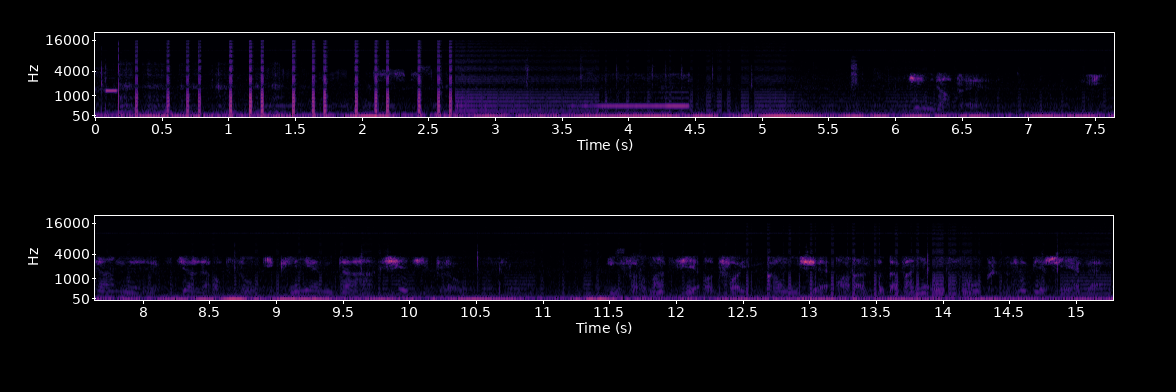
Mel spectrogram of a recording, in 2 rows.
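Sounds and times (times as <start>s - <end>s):
rapid rhythmic electronic buzzing pulses from mobile phone interference: 0.0s - 15.2s
voice: 6.1s - 6.8s, 7.4s - 10.8s, 11.5s - 15.2s.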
